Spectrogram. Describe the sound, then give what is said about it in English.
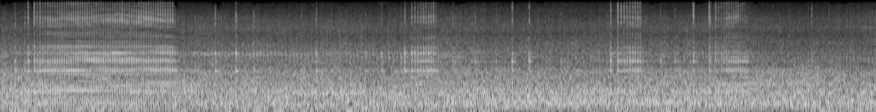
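Loud city street traffic on Mission Street, with a heavy vehicle's engine rumbling and rattling, a brief whining tone at the start, then a steady mechanical clatter of Muni buses moving past. “Stop some muni buses.”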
